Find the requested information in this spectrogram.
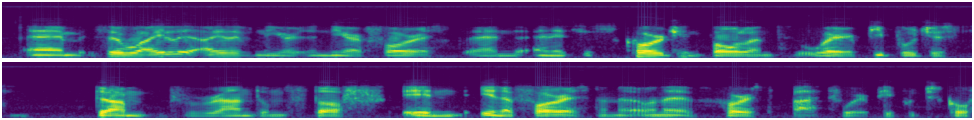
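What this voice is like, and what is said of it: Foreign accent, Polish. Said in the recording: “by the accent, I come from a different country”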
